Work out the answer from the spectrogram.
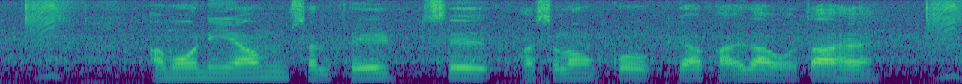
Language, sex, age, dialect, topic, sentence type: Hindi, male, 25-30, Kanauji Braj Bhasha, agriculture, statement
